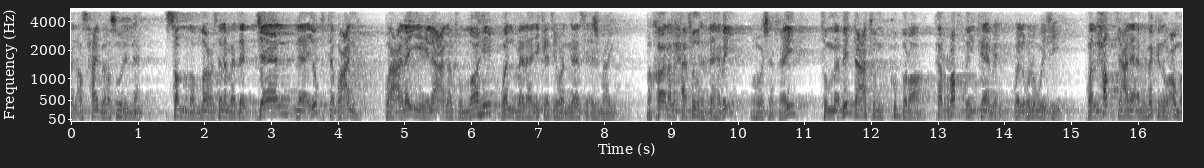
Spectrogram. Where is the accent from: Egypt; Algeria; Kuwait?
Egypt; فالهجرة دلوقتي صعب عندنا في مصر، الهجرة لأي بلد تانية صعبة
